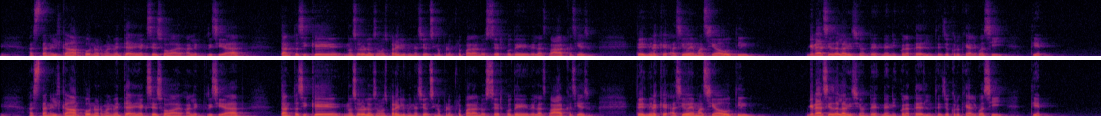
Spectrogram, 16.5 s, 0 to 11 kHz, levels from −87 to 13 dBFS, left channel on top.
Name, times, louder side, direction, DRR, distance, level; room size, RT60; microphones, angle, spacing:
voice 1, 0.0-11.2 12.1-15.6, right 3 dB, 25° right, 11 dB, 0.3 m, -31 dB
8.4 x 5.3 x 4.8 m, 0.72 s
head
